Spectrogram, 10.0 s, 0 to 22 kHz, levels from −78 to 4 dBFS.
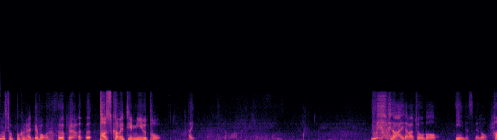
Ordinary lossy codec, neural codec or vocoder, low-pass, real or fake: none; codec, 16 kHz, 0.7 kbps, FocalCodec; none; fake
